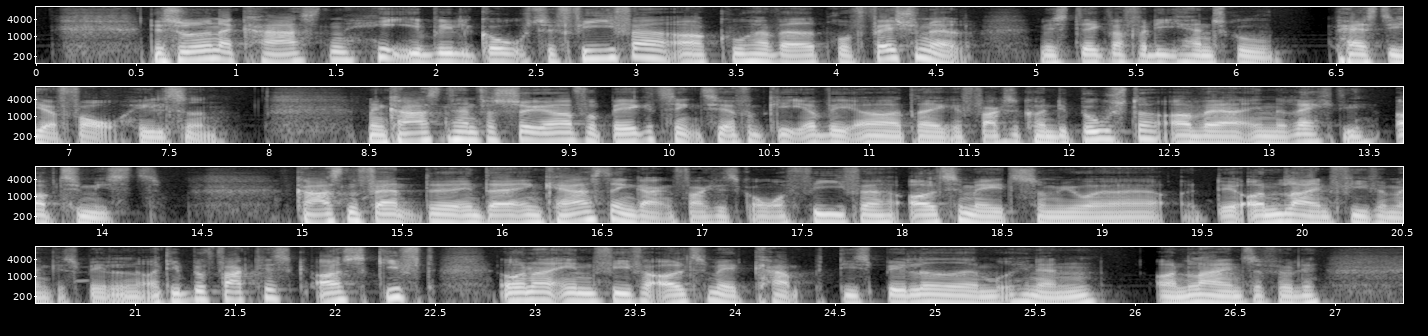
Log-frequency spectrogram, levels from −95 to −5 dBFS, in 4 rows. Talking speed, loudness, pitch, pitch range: 180 wpm, -22 LUFS, 110 Hz, 100-125 Hz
